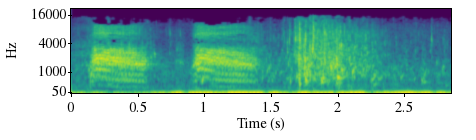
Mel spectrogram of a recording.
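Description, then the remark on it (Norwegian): Two loud, harsh crow caws ring out in quick succession by Lake Mjøsa in Norway, followed by a burst of rougher, overlapping cawing against a faint outdoor background. “Og nå, når du har eh, hørt på disse kråkene ved Mjøsa”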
